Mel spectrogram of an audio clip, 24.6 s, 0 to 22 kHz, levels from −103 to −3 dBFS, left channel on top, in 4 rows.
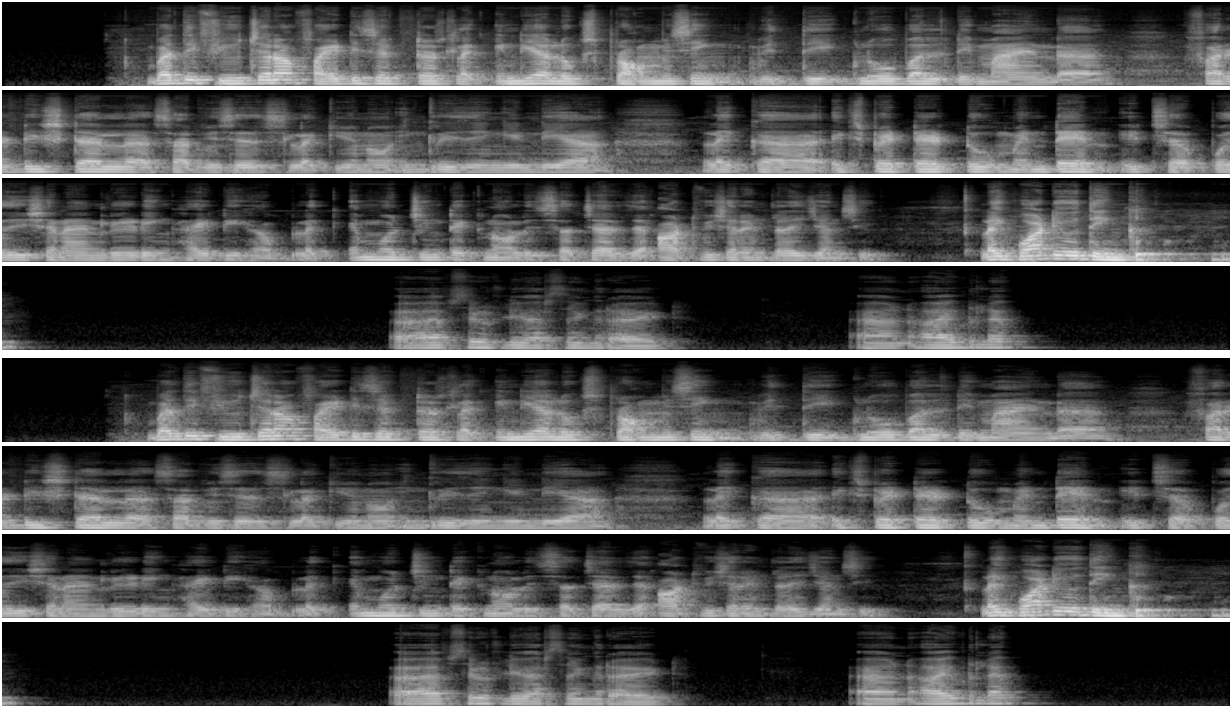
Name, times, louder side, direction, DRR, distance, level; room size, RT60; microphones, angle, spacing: voice 1, 0.7-16.6 17.2-18.4, left 2 dB, 40° left, 0.5 m, -26 dB
voice 2, 20.4-21.7 22.7-23.5, right 2 dB, 25° right, 0.4 m, -31 dB
3.3 x 2.7 x 2.7 m
head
